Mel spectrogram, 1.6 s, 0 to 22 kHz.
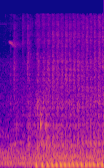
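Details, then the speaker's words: Honda Vario 125 scooter at idle, rough noise began suddenly two days ago; fast, rough rattling tick about thirteen beats a second: cam chain rattle, from slack chain or chain adjustment, found as a broken tensioner spring. "nah kasus ini sebenarnya sudah cukup sering ya biasanya terjadi pada setelan rantai keteng yang di dalam sana atau memang rantai ketengnya sudah gedor"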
